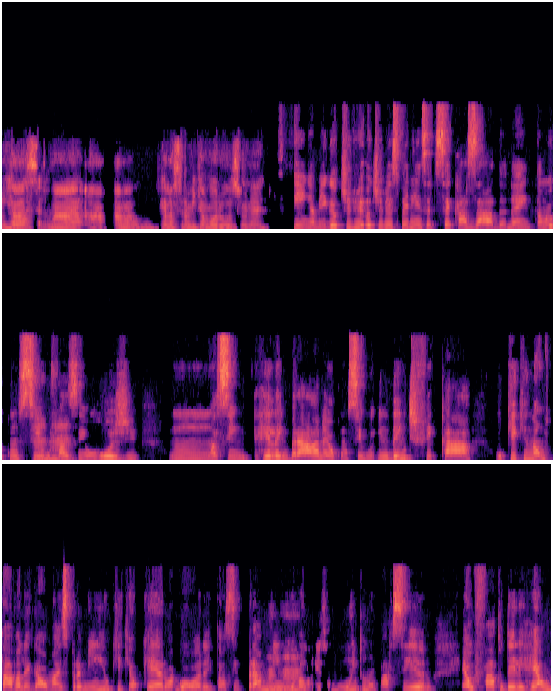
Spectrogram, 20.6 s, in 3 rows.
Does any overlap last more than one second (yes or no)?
no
